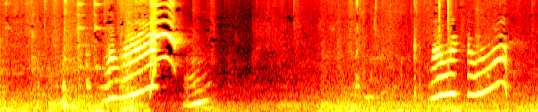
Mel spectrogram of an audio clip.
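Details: Talking rose-ringed parakeet playing on a mobile: a rising, strongly harmonic voiced sweep, a short drop, a pause, then two upward-bending squawky syllables near the end, against low indoor background noise.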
